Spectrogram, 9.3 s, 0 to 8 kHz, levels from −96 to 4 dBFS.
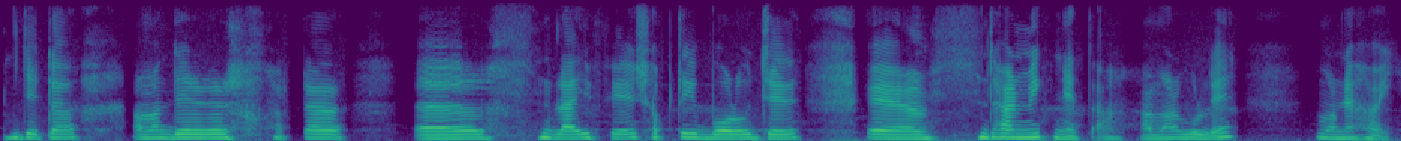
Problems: background sounds at intervals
